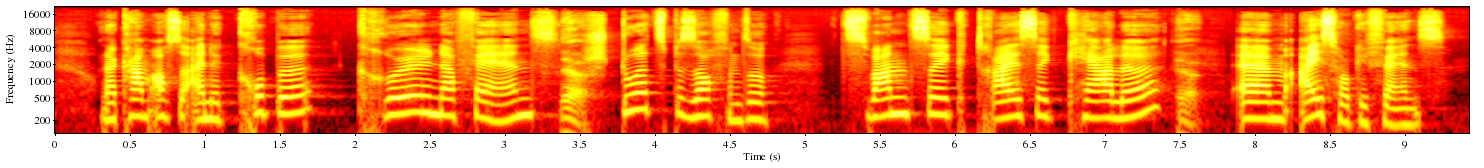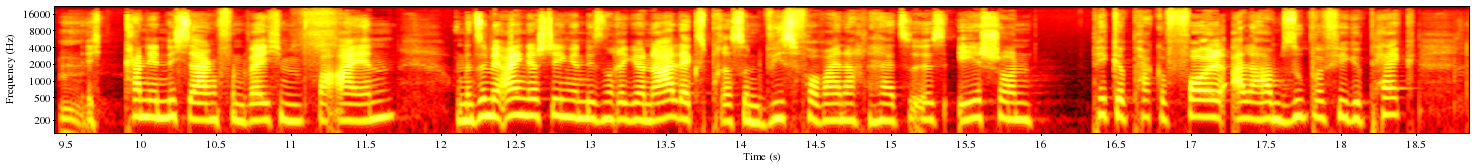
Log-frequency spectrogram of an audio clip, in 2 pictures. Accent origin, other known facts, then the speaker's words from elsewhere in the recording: Saarland, Germany; Ich komme aus dem Saarland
